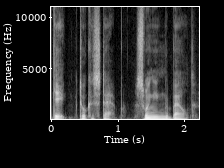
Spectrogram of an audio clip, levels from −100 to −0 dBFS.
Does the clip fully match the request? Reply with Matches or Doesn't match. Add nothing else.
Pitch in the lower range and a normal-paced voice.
Matches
